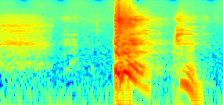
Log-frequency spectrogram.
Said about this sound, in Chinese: 妈的，就是咳嗽声很讨厌，对不起。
